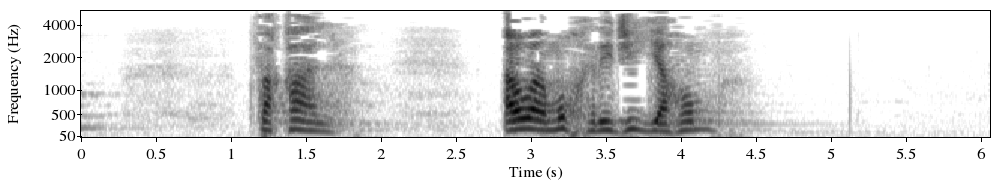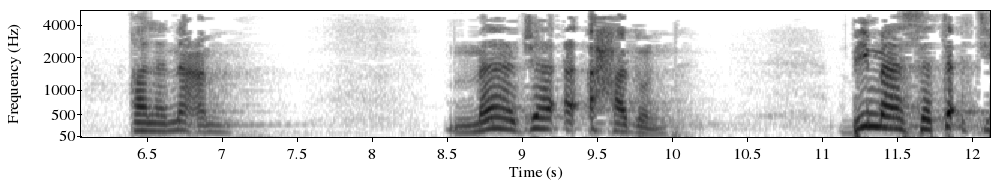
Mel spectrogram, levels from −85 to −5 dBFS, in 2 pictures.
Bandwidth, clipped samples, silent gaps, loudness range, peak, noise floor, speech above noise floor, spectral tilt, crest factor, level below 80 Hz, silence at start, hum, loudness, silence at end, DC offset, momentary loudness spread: 5.4 kHz; under 0.1%; none; 9 LU; 0 dBFS; -73 dBFS; 54 dB; -6 dB/octave; 22 dB; -52 dBFS; 1.2 s; none; -19 LUFS; 0 s; under 0.1%; 16 LU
